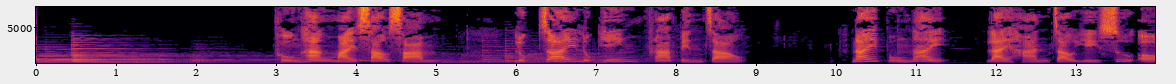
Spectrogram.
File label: good news shan eastern, drama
